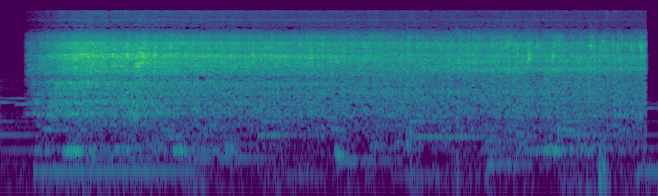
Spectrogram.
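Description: Whole marinated pearl spot (karimeen) fish sizzling steadily in hot oil in a frying pan. The sizzle starts suddenly as the fish goes into the oil and cuts off abruptly near the end.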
